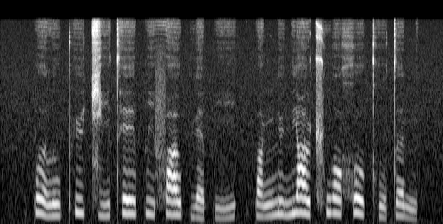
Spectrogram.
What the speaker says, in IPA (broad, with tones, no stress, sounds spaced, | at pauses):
p ɤ˥˩ l u˧˥ pʰ y˥ t͡ɕ i˧˥ t̪ʰ e˥ ɪ̯ p i˥˩ f ɑ˥ ʊ̯ p ɥ ɛ˨˩ p i˧˥ | p ɑ˧˥ ŋ n̪ y˥˧ n̪ j ɑ˥˧ ʊ̯ ʈ͡ʂʰ w ɔ˥˧ x o˥˩ ʊ̯ kʰ u˨˩ t̪ ə˥˩ n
